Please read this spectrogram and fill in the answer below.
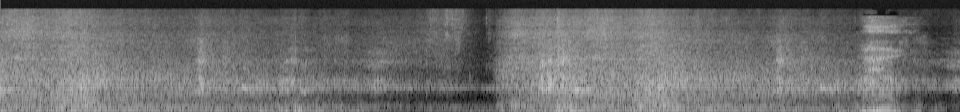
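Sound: car speeding past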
